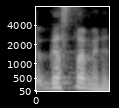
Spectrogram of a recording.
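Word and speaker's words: Гостомель: боюсь с ударением ошибиться, Гастомель, да, или Гастомель, Гастомеле а, вроде, правильно? – Гасто, Гастомеле, да, спасибо. А, сделанные американской компанией Maxar Technologies показали, что российское оборудование было вывезено где-то за последние 10 дней.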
